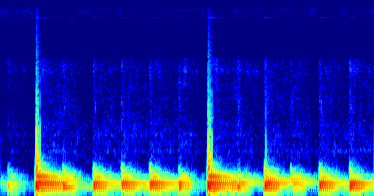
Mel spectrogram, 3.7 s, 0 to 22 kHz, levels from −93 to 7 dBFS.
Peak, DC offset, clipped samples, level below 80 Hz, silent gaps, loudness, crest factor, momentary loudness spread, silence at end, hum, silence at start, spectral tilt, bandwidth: 0 dBFS; under 0.1%; 0.3%; -34 dBFS; none; -15 LUFS; 14 dB; 8 LU; 0 s; none; 0.05 s; -12 dB/octave; 3.1 kHz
